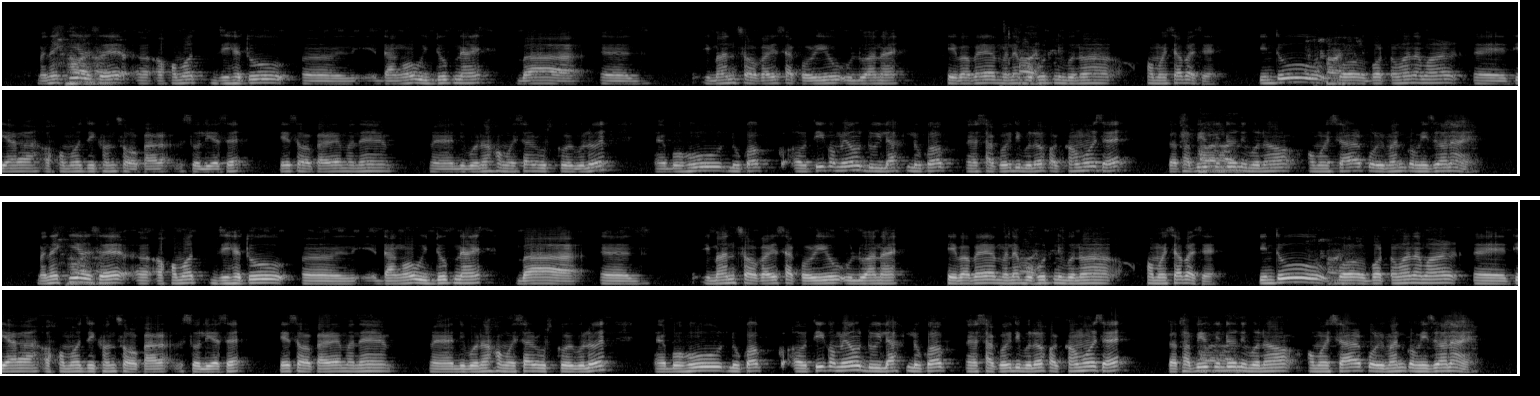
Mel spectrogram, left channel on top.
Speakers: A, on the right; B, on the left.
A: মানে কি
B: হয়
A: হৈছে
B: হয়
A: অসমত যিহেতু। তটো এ ডাঙৰ উদ্যোগ নাই বা এ ইমান চৰকাৰী চাকৰিও ওলোৱা নাই। সেইবাবে মানে
B: হয়
A: বহুত নিবনুৱা সমস্যা পাইছে। কিন্তু
B: হয়
A: ব বৰ্তমান আমাৰ এ এতিয়া অসমত যিখন চৰকাৰ। চৰকাৰ চলি আছে সেই চৰকাৰে মানে এ নিবনুৱা সমস্যা ৰোধ কৰিবলৈ। এ বহু লোকক অতি কমেও। দুই লাখ। লোকক এ চাকৰি দিবলৈ সক্ষম হৈছে। তথাপিও
B: হয়
A: কিন্তু
B: হয়
A: নিবনুৱা। সমস্যাৰ। পৰিমাণ কমি যোৱা নাই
